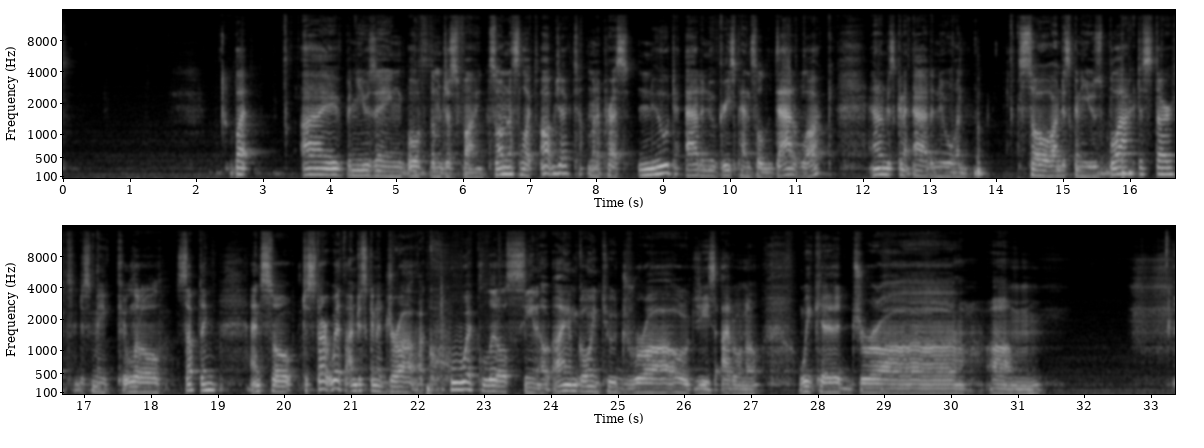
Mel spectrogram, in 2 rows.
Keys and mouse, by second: 7.0 click, 11.0-14.6 drag, 17.1-18.5 drag, 18.7-22.1 middle drag.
